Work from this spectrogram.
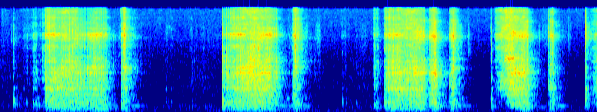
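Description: A thinning, solid pale yellow chalk stick is scraped with a peeler blade on a marble surface, with chalk crumbs around it. Repeated dry, rasping scraping strokes come in bursts separated by short quiet pauses, with a broad, gritty texture that reaches into bright highs.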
